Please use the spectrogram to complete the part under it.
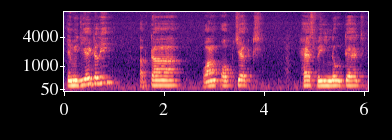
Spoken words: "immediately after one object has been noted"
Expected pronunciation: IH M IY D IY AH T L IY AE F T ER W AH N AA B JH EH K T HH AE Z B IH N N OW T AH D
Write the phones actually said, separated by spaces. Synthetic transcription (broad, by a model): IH M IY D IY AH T L IY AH P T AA W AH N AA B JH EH K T HH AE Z B IH N N OW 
